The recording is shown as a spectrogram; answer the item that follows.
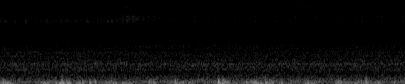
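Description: Low, uneven background rumble with a faint steady hiss above it.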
